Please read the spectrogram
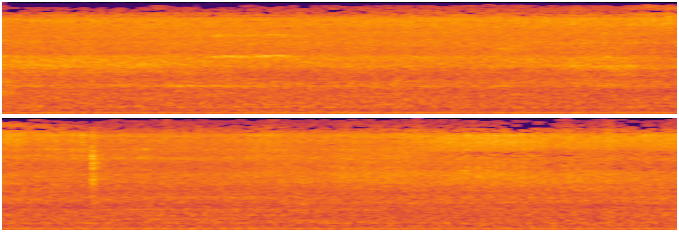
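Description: Steady low rumble and hum of idling coach engines, unchanging throughout.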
